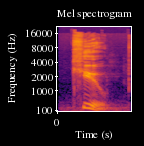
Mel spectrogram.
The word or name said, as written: queue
